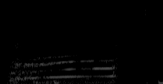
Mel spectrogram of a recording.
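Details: Young orange female domestic cat, about two years old, filmed at home at night: a quiet, wavering meow lasting about a second, followed by two faint clicks in a hushed room.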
